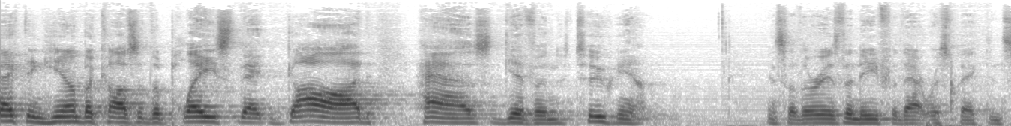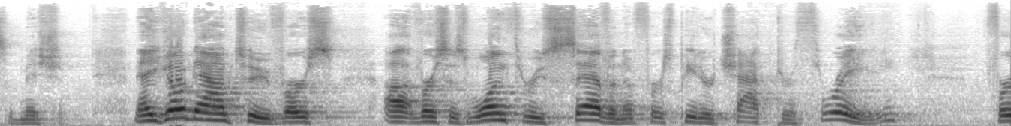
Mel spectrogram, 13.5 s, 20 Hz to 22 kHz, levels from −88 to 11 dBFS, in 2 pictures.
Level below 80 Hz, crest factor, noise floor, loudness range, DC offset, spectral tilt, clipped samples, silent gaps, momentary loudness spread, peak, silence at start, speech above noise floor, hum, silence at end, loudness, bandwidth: -52 dBFS; 16 dB; -50 dBFS; 11 LU; under 0.1%; -5.5 dB/octave; under 0.1%; none; 17 LU; 0 dBFS; 0 s; 33 dB; none; 0 s; -17 LUFS; 19.5 kHz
